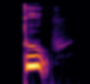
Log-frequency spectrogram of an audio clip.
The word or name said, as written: bug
